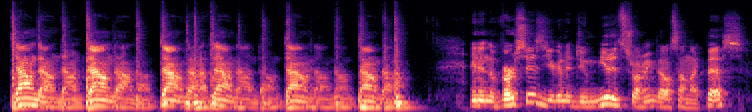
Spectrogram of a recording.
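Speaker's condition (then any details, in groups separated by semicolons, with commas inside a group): No condition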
